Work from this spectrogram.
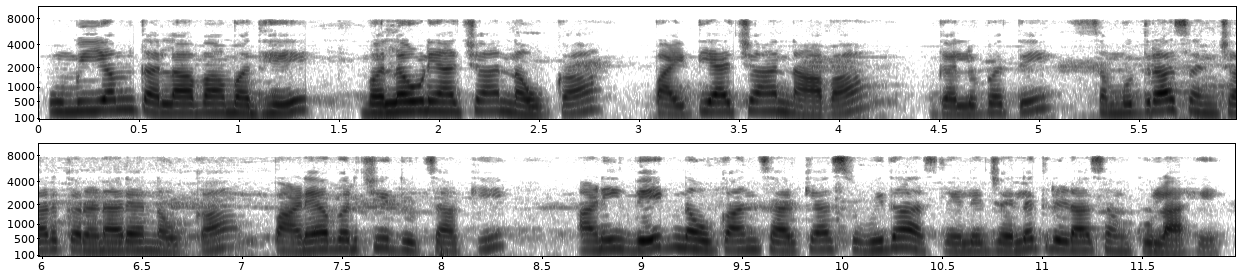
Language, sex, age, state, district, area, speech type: Marathi, female, 30-45, Maharashtra, Mumbai Suburban, urban, read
